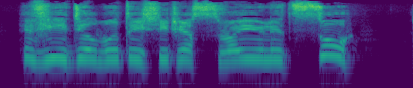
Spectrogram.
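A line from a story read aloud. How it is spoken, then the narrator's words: Sudden burst of laughter. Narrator (Russian): расхохоталась вдруг она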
